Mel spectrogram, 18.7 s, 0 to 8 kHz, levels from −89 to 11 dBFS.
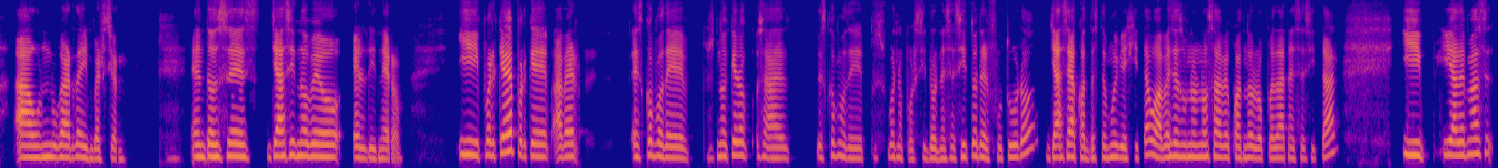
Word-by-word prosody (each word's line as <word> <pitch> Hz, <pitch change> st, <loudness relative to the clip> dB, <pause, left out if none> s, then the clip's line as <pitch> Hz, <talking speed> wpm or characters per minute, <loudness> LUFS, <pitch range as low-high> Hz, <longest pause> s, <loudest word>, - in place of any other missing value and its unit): a 205 Hz, 0 st, +6 dB
un 200 Hz, +1 st, +1 dB
lugar 200 Hz, -1 st, +2 dB
de 215 Hz, -1 st, 0 dB
inversión. 175 Hz, -2 st, -5 dB, 0.8 s
Entonces, 215 Hz, -1 st, +2 dB
ya 225 Hz, +2 st, +6 dB
así 235 Hz, +1 st, +1 dB
no 225 Hz, 0 st, +2 dB
veo 215 Hz, +1 st, +3 dB
el 195 Hz, -2 st, 0 dB
dinero. 175 Hz, -1 st, -3 dB, 0.7 s
Y 250 Hz, -2 st, +3 dB
¿por 245 Hz, 0 st, -1 dB
qué? 295 Hz, +3 st, +8 dB
Porque 220 Hz, -3 st, +1 dB
a 195 Hz, -, 0 dB
ver, 220 Hz, +3 st, +1 dB, 0.6 s
es 210 Hz, -2 st, -4 dB
como 230 Hz, -3 st, 0 dB
de, 190 Hz, -3 st, +1 dB, 0.2 s
pues 180 Hz, -2 st, -18 dB
no 220 Hz, 0 st, -1 dB
quiero, 235 Hz, -1 st, +1 dB
o -, -, -11 dB
sea, 185 Hz, -3 st, -3 dB, 0.4 s
es 200 Hz, -2 st, -8 dB
como 230 Hz, -2 st, -5 dB
de, 180 Hz, -1 st, -5 dB
pues 190 Hz, 0 st, -20 dB
bueno, 205 Hz, -1 st, -7 dB
por 170 Hz, 0 st, -12 dB
si 190 Hz, -, -12 dB
lo 180 Hz, 0 st, -2 dB
necesito 190 Hz, +5 st, -5 dB
en 220 Hz, -, -2 dB
el 195 Hz, -4 st, -1 dB
futuro, 210 Hz, -, -4 dB
ya 200 Hz, +1 st, +4 dB
sea 215 Hz, +1 st, +4 dB
cuando 195 Hz, -3 st, -5 dB
esté 195 Hz, +2 st, -7 dB
muy 210 Hz, +2 st, -1 dB
viejita 195 Hz, +4 st, -3 dB
o 245 Hz, -, +3 dB
a 195 Hz, -, +5 dB
veces 215 Hz, +2 st, +1 dB
uno 210 Hz, 0 st, 0 dB
no 210 Hz, 0 st, 0 dB
sabe 210 Hz, -2 st, 0 dB
cuándo 195 Hz, 0 st, -2 dB
lo 180 Hz, -1 st, -3 dB
pueda 185 Hz, +1 st, -2 dB
necesitar. 185 Hz, -, -5 dB, 0.8 s
Y 240 Hz, -4 st, +4 dB
y 250 Hz, -6 st, 0 dB
además 250 Hz, +3 st, +2 dB
210 Hz, 185 wpm, -22 LUFS, 185-225 Hz, 0.8 s, qué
